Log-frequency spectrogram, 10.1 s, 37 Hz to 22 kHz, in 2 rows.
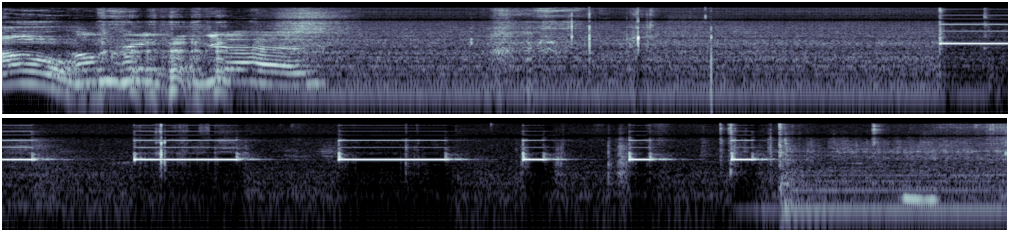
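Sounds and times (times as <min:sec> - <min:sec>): microwave oven humming: 0:01.7 - 0:05.4, 0:08.6 - 0:10.0
microwave end-of-cycle beeps: 0:04.5 - 0:09.5.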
